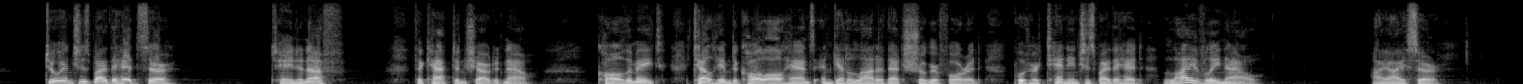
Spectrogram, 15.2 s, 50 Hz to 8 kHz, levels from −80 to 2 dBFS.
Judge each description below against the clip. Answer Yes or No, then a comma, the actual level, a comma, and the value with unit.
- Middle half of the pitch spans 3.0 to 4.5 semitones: No, average, 5.1 semitones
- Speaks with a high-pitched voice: No, low, 115 Hz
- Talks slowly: No, average, 165 wpm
